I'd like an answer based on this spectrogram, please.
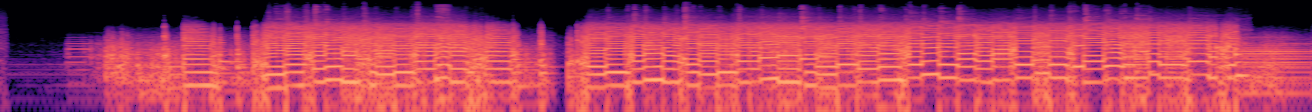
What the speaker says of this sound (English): with the lead guitar sound, I think it will sound something like this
